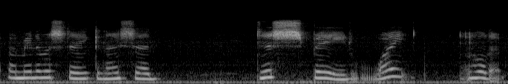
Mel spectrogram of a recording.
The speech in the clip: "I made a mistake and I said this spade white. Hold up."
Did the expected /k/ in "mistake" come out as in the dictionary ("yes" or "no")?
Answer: yes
